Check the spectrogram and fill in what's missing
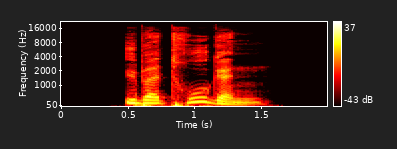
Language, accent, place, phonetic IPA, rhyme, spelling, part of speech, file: German, Germany, Berlin, [yːbɐˈtʁuːɡn̩], -uːɡn̩, übertrugen, verb, De-übertrugen.ogg
- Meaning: first/third-person plural preterite of übertragen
